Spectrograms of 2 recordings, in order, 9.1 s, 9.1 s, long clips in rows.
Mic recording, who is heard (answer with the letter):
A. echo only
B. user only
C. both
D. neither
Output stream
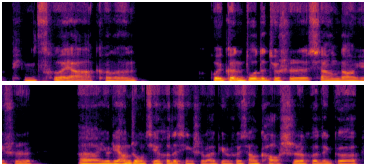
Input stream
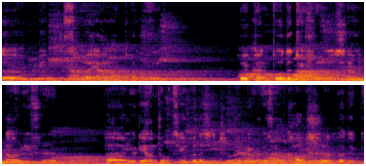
C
